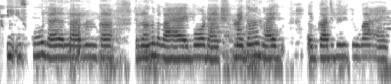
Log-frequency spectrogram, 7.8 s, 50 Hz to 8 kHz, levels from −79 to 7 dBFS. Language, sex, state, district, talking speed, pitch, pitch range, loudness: Hindi, female, Bihar, Bhagalpur, 140 wpm, 255 Hz, 245-265 Hz, -17 LUFS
